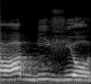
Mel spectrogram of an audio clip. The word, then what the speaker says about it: óbvio: mendingo e sim mendigo óbvio não é óbvio não tem esse I depois do B né Ele é um B mudo propriedade então palavras que T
